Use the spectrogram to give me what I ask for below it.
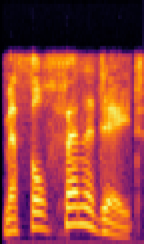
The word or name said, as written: methylphenidate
